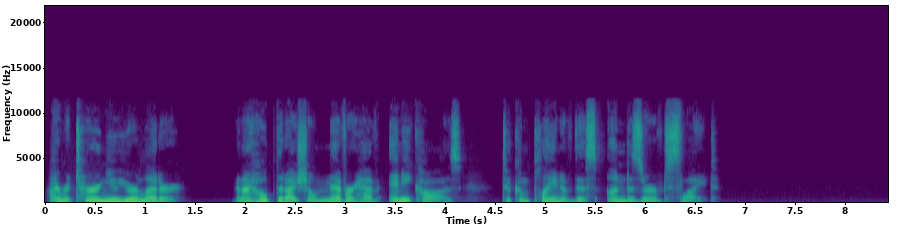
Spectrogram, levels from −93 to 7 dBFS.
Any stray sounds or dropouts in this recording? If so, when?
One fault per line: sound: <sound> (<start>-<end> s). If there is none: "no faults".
no faults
